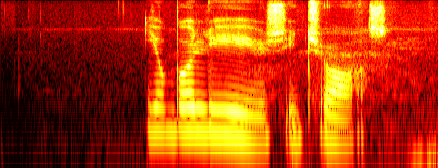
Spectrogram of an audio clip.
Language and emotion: Russian, sad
